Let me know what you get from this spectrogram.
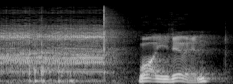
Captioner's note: ice cream maker whirring; ice cream maker switch clicks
